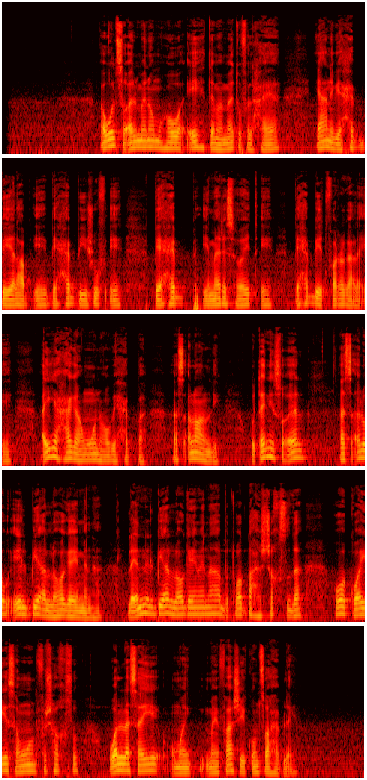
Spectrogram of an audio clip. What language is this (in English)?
Egyptian Arabic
